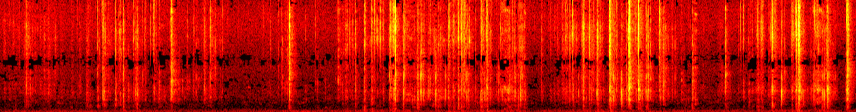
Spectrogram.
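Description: A solid orange dry soap bar held in the hand is shaved and scraped with a metal utility knife blade, peeling off flakes. The result is a quiet run of dense, crisp, bright scraping crackles and short clicks with almost no low end, coming in bursts that grow busier toward the end.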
